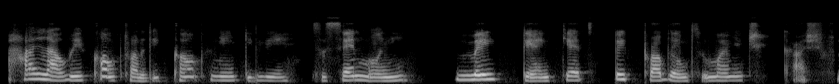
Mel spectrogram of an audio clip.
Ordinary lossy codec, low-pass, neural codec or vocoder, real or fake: Opus, 32 kbps; 7.2 kHz; codec, 16 kHz, 1 kbps, FreqCodec, larger model; fake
